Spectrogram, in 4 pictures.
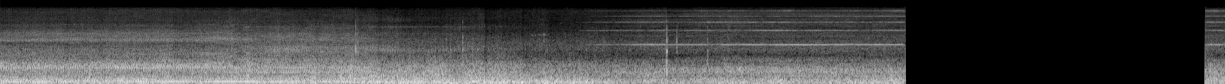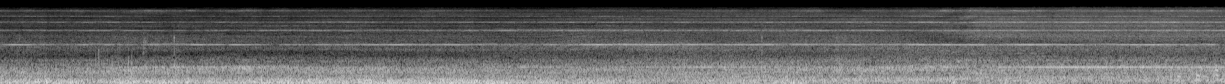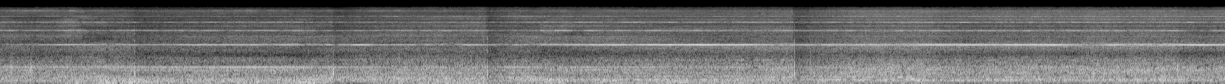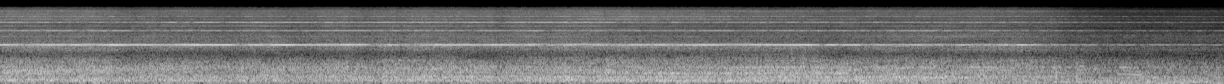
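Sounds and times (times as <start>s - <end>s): continuous jet rush: 0.0s - 9.1s, 12.1s - 48.9s
jet turbine whine: 0.0s - 9.1s, 12.1s - 48.9s.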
